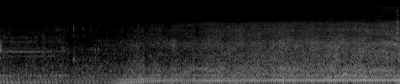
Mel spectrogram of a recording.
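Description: Outboard motor on a jon boat running, its pitch climbing about a second in and then holding steady.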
